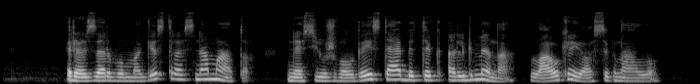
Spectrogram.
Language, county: Lithuanian, Klaipėda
